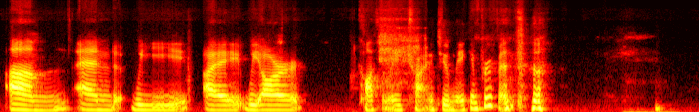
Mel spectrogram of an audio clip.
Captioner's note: laughs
